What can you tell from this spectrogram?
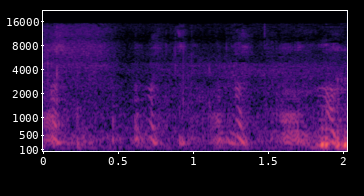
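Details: Two-day-old puppies feeding, giving a quick string of soft, short squeaks and whimpers, several each second, rising to a louder squeal at the end.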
